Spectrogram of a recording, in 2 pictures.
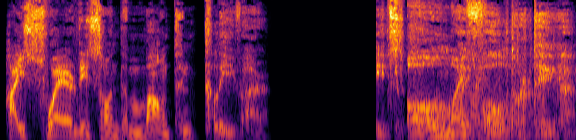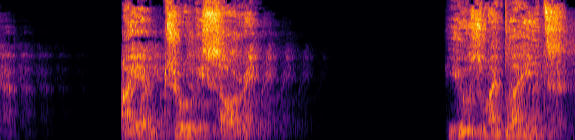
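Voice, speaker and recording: An actor playing a noble, loyal veteran warrior in a video game, formal and measured, with a raspy voice. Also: male voice, medium pitch, no echo, studio quality, heavily acted. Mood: anguished, pleading. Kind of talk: scripted video game voice acting.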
